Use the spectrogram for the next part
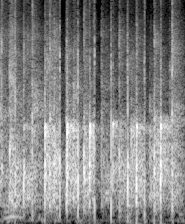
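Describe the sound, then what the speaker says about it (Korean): Clapping from a lecture audience welcoming a speaker to the stage, a loose scattering of distinct hand claps close by, irregular and not fully in unison, with fairly sparse claps overall. "박수로 모시겠습니다."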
